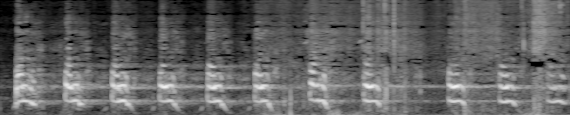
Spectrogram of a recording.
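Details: Bluetick Coonhounds barking treed at a tree: steady, regular, harmonic barks, roughly two per second, each a short hooting chop that falls at its end, with a ringing tone held between barks.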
